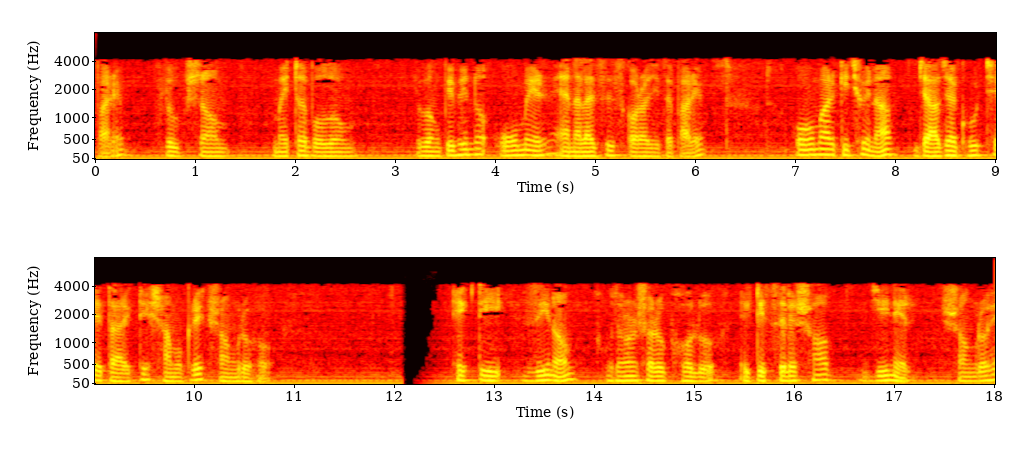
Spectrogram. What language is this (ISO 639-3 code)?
ben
